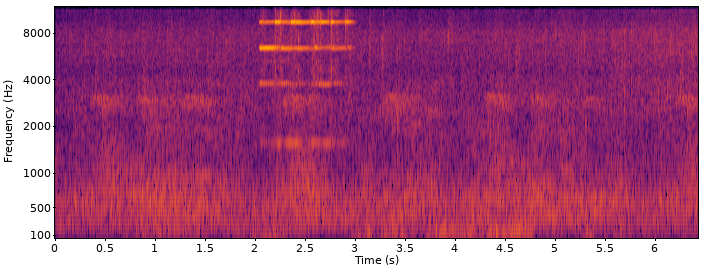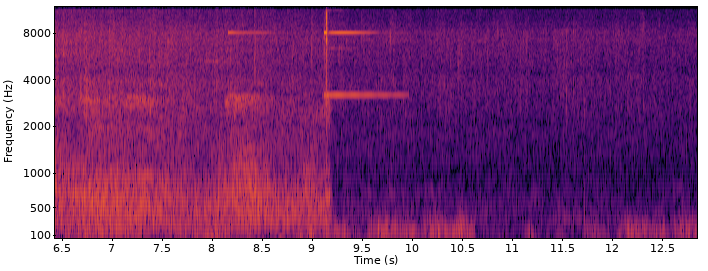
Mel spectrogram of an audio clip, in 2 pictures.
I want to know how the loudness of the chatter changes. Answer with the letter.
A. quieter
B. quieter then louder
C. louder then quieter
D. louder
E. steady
E.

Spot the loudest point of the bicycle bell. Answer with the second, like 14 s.
2 s.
